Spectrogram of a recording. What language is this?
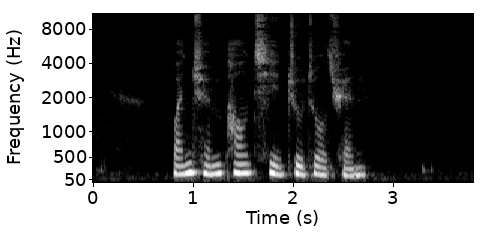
Chinese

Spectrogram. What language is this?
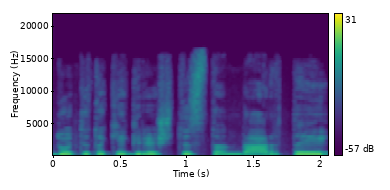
Lithuanian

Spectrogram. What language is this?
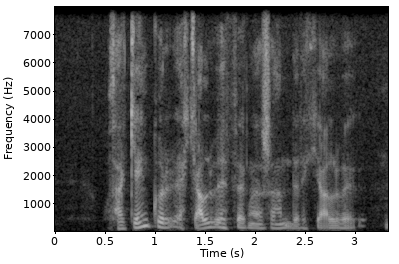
Icelandic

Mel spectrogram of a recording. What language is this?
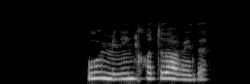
Uzbek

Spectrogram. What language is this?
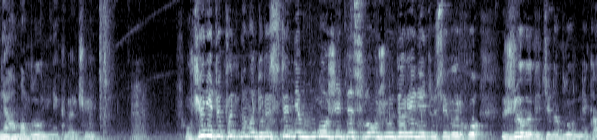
Bulgarian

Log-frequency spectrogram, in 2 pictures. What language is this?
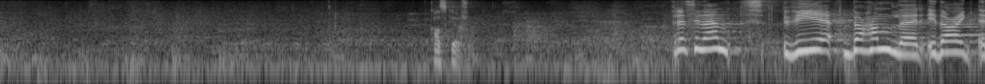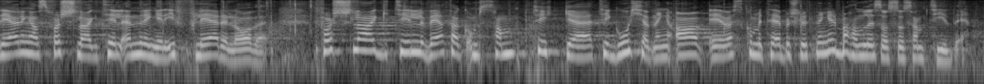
Norwegian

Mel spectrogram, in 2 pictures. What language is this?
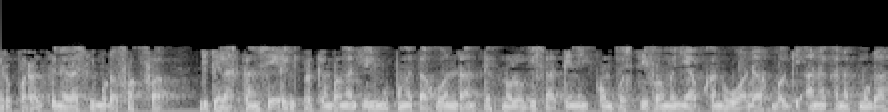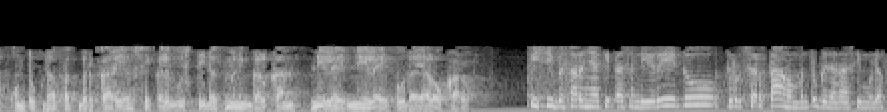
Indonesian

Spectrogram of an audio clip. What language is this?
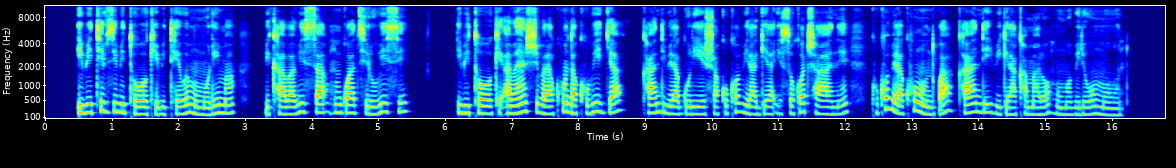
Rundi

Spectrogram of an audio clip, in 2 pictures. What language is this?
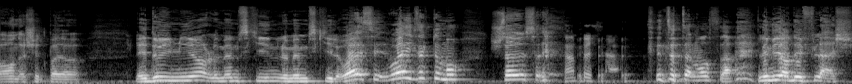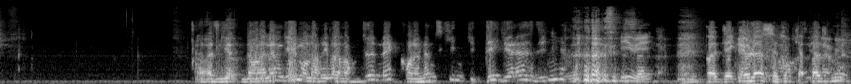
French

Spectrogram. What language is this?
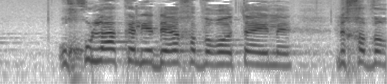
Hebrew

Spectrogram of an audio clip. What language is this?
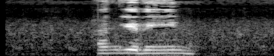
Urdu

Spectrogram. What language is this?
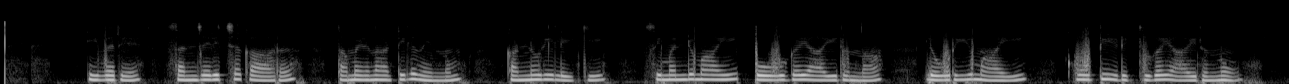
Malayalam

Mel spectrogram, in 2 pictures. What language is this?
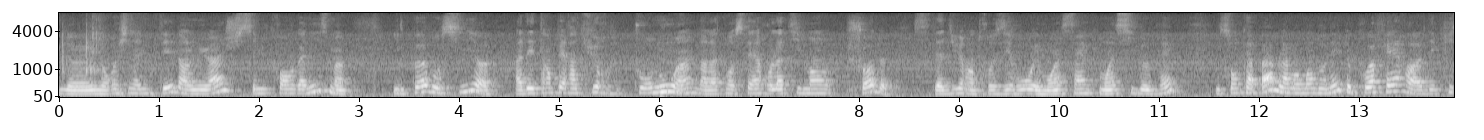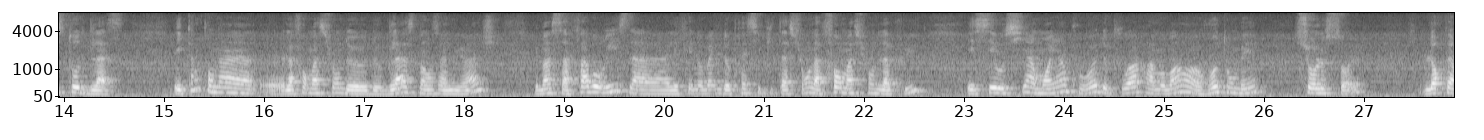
French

